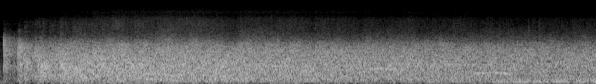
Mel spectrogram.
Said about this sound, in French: Applaudissements sur les bancs de la Sorbonne, qui peuvent nous étonner aujourd'hui, où nous avons tendance à parler autrement, en racialisant.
